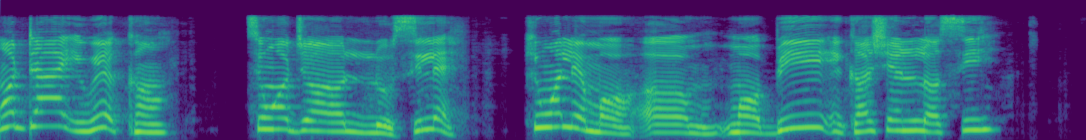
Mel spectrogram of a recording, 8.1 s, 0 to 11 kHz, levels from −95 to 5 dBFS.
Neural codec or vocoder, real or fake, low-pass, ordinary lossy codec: none; real; 7.2 kHz; none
